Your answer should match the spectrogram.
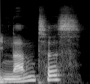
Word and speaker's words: Nantes: Spricht man das Nantes aus in Frankreich? – Eh, oui. – Nantes.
